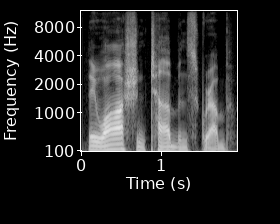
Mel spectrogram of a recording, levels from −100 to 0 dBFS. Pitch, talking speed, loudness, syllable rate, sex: 95 Hz, 185 wpm, -19 LUFS, 3.5 syllables/s, male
